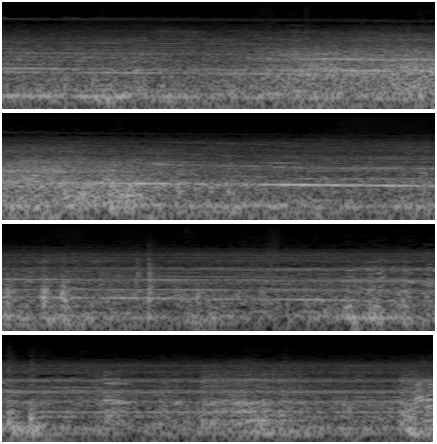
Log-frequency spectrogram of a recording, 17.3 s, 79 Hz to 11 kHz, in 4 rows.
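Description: A Tokyu 6000 series commuter train running steadily between Azamino and Oimachi, with continuous motor whine and shifting tonal hums over a broad rumble, punctuated by faint rail clicks and occasional rattles.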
